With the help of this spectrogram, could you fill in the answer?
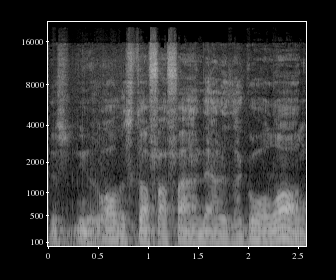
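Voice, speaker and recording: A man with an American accent, medium-pitched with ordinary pitch variation, at a moderate pace, with audible room echo. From Virginia, Richmond. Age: 60s. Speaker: public commenter, recovery advocate. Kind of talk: public comment at council meeting.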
